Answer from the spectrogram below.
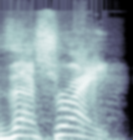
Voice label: "that's right", male; Voice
